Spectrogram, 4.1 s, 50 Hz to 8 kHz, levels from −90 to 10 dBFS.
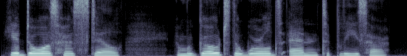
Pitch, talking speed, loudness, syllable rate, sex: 220 Hz, 205 wpm, -17 LUFS, 5.2 syllables/s, female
